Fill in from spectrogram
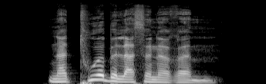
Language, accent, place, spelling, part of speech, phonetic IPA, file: German, Germany, Berlin, naturbelassenerem, adjective, [naˈtuːɐ̯bəˌlasənəʁəm], De-naturbelassenerem.ogg
- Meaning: strong dative masculine/neuter singular comparative degree of naturbelassen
